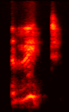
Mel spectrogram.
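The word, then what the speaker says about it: writs: rich w-r-i-t-s it is pronounced ribs the blue is silent here now rit what is this wit a lip can be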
